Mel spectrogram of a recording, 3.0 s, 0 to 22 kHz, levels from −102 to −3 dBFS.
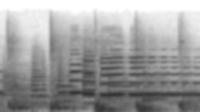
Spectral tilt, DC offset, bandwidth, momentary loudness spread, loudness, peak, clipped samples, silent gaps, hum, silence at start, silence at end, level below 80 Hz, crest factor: -5 dB/octave; under 0.1%; 12 kHz; 10 LU; -22 LUFS; -8 dBFS; under 0.1%; none; none; 0 s; 0 s; -36 dBFS; 14 dB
